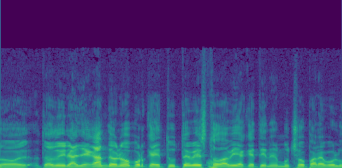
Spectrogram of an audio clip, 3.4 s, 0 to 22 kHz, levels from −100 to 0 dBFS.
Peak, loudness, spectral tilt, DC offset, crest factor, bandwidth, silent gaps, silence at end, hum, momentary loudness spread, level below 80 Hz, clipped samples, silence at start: -8 dBFS; -23 LUFS; -5.5 dB/octave; under 0.1%; 16 dB; 14 kHz; none; 0 s; none; 7 LU; -50 dBFS; under 0.1%; 0 s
